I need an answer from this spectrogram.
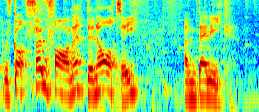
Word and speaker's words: Benik: Benique. It's Benik. That's how you say his name, you idiot.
